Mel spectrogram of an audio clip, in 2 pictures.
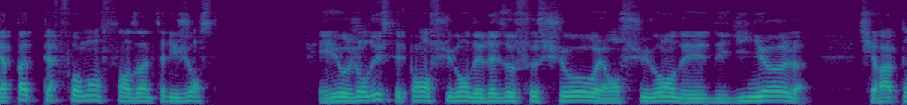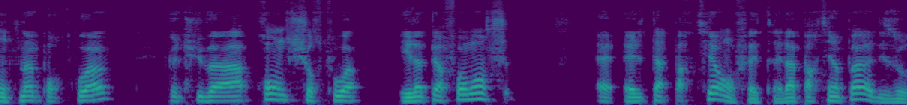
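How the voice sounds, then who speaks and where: In a very clean, silent recording with a dry, close sound and no echo, a man talks at a fairly quick pace in a fairly high pitch with ordinary pitch variation. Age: 60s. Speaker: nutrition and fitness entrepreneur. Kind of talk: interview conversation. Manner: hesitant with many fillers and repetitions.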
